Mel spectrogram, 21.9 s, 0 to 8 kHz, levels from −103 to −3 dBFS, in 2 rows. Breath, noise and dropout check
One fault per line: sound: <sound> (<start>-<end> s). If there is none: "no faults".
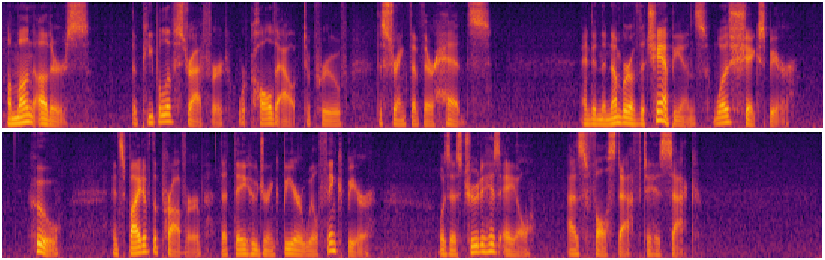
no faults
